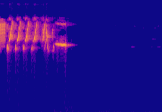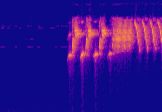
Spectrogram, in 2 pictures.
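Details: European goldfinch, a cage bird, singing: a fast rattling twitter, a three-second silence, then another burst of buzzy, jingling trills.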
